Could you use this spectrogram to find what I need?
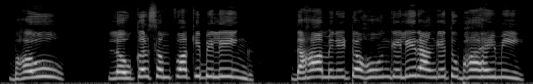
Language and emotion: Marathi, angry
